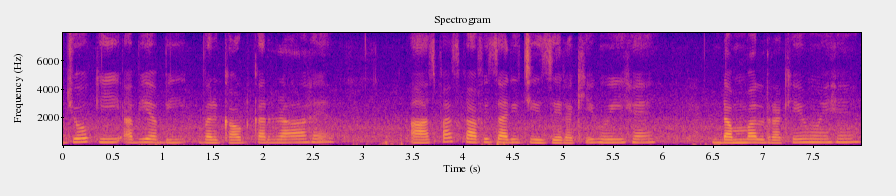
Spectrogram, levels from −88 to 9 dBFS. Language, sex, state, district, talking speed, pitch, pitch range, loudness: Hindi, female, Rajasthan, Jaipur, 140 wpm, 220 Hz, 210-235 Hz, -20 LUFS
